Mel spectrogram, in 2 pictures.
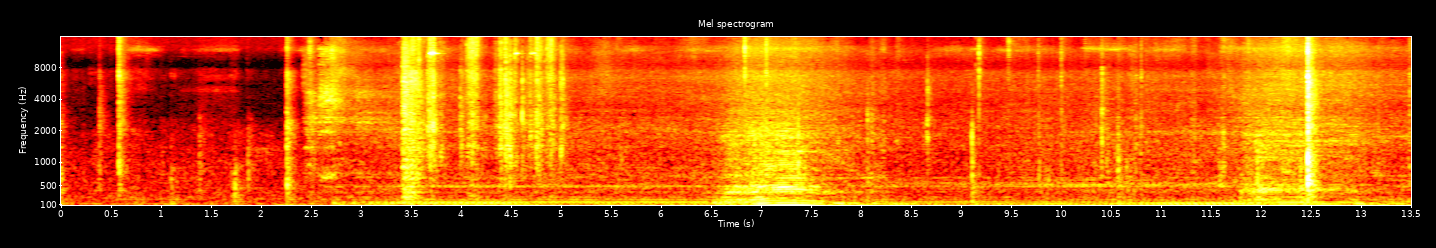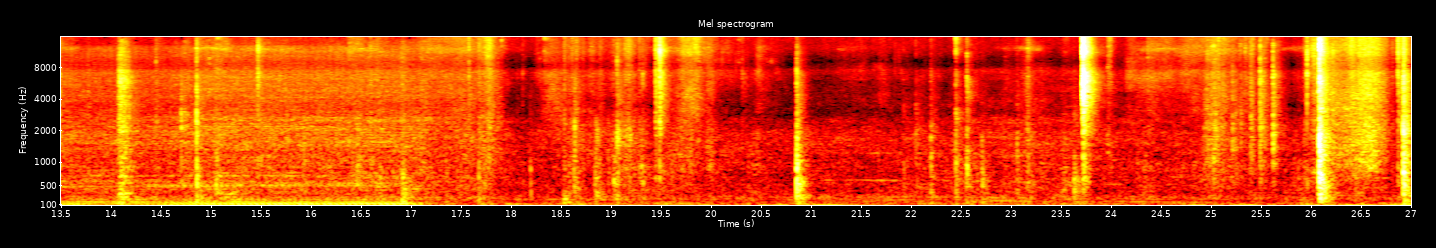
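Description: Plastic body panels click and knock as they are fitted by hand.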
